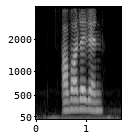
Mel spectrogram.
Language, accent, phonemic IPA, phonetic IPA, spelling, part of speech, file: Armenian, Eastern Armenian, /ɑvɑɾeˈɾen/, [ɑvɑɾeɾén], ավարերեն, noun / adverb / adjective, Hy-ավարերեն.ogg
- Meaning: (noun) Avar (Caucasian language); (adverb) in Avar; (adjective) Avar (of or pertaining to the language)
